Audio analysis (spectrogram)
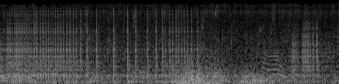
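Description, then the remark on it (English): Heavy rain pours in a steady, dense hiss, with a low rumble of thunder rolling underneath throughout, as a door is opened and people get drenched. No voices are heard. “We're getting a little drenched”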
